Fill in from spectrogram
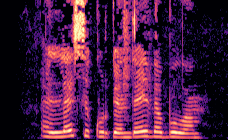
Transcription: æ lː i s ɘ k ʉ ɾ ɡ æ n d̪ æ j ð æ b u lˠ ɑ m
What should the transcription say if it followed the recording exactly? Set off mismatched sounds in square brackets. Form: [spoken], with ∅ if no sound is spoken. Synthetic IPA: æ lː [æ] s ɘ k ʉ ɾ ɡ æ n d̪ æ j ð æ b u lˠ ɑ m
